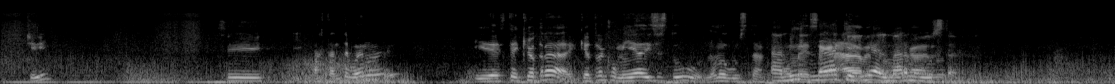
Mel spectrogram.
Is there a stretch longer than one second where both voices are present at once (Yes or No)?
Yes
